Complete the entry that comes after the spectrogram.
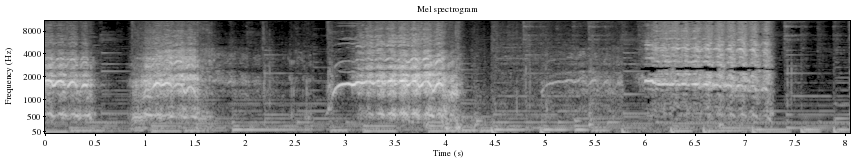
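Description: Horse whinnying about four times, quavering calls each lasting about a second, over background music.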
